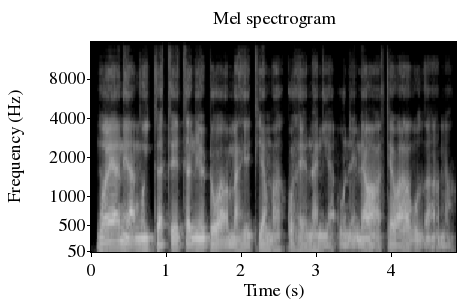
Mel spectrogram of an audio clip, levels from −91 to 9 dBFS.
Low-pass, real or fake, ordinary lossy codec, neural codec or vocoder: 14.4 kHz; fake; none; codec, 32 kHz, 1.9 kbps, SNAC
